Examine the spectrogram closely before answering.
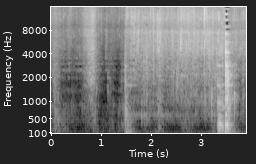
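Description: A glass lid clinks as it is lifted off a frying pan.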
